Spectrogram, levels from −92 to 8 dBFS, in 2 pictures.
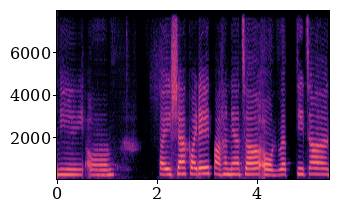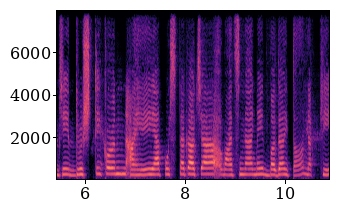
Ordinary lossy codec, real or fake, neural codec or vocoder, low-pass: none; fake; codec, 16 kHz, 0.5 kbps, X-Codec, HuBERT features, trained on general audio; none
